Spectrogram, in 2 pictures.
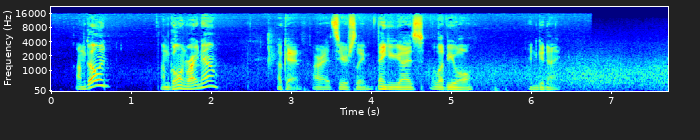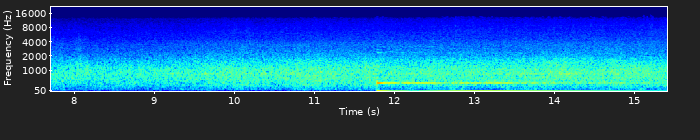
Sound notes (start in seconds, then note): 6.6 heavy rain fall whooshing; 11.8 enchanted music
